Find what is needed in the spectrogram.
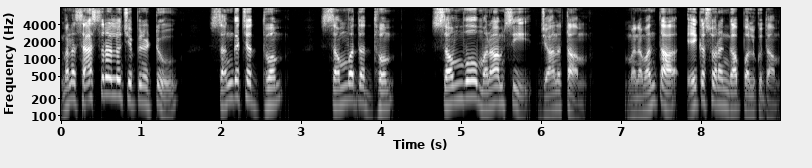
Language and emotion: Telugu, neutral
